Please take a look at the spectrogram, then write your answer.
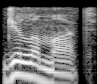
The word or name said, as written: guillemot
